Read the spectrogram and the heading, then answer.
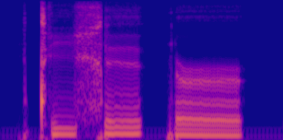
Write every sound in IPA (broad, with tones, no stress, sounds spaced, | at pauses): tʼ i˨ x ɾ ɪ˧ | ɾ ə˞˨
